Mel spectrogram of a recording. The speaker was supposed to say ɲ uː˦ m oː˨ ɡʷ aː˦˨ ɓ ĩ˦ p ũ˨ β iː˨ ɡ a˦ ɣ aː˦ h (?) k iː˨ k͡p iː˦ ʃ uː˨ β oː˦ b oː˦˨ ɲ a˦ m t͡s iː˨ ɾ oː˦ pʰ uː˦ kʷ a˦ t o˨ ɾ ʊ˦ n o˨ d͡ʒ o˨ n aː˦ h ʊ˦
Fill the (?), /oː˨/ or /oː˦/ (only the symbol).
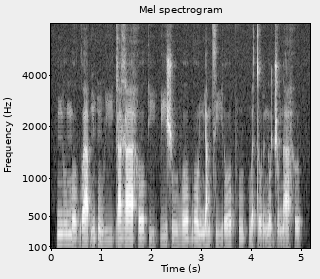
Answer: oː˦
